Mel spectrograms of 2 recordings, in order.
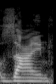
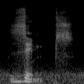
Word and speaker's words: Zympzz: So Zympzz is pronounced Zympzz. It's spelled Zympzz, and it's pronounced Zympzz. Not Zympzz, not Zympzz, Zympzz. Simple, one word, Zympzz.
